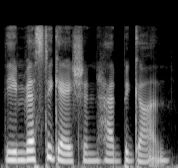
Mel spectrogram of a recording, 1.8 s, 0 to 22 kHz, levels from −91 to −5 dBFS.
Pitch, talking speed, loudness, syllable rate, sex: 185 Hz, 135 wpm, -21 LUFS, 5.4 syllables/s, female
